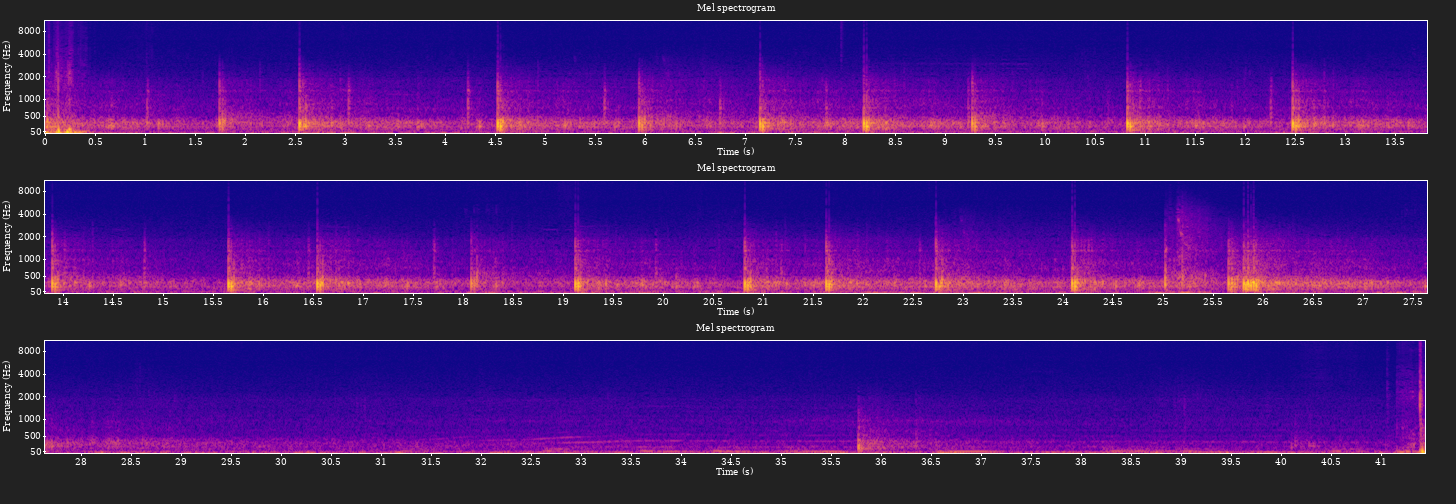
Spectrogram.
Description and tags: Fireworks in the distance.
